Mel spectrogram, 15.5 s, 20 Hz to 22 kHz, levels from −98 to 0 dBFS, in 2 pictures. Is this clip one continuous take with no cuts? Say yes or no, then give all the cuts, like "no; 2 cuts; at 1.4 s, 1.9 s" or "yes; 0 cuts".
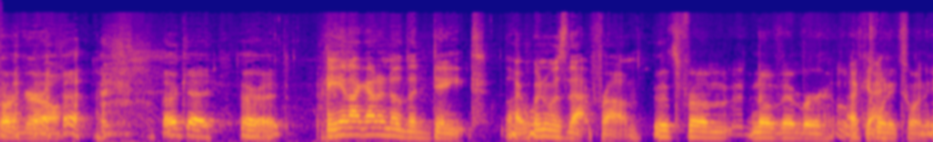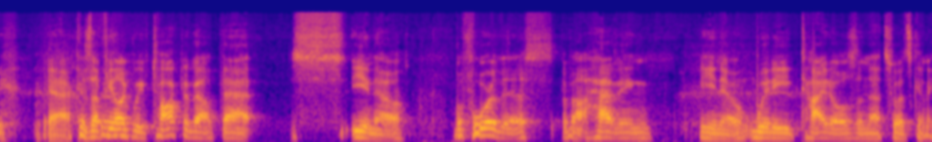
yes; 0 cuts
